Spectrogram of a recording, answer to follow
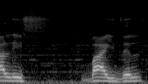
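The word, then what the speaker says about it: Alice Weidel: terminar el programa La ultraderecha que tiene a Alice baidel se pronuncia así como su candidata tiene casi un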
